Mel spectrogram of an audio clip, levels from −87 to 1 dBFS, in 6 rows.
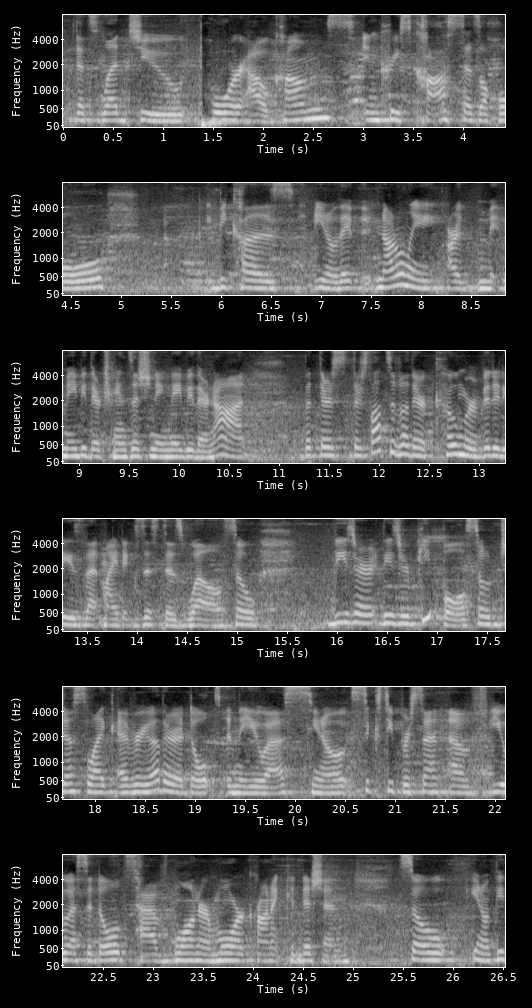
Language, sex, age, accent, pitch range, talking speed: English, female, 20-39, American, 175-200 Hz, 155 wpm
